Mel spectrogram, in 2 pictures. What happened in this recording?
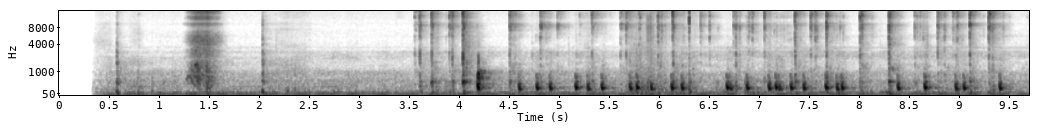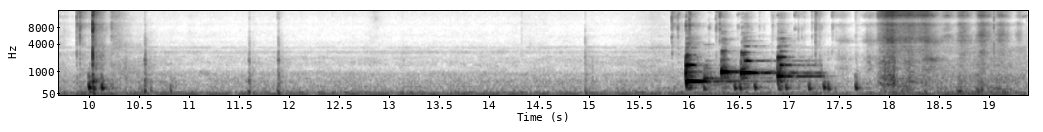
i was working on something when my phone rang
